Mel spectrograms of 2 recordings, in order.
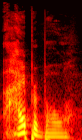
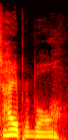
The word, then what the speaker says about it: hyperbole: just being uh all uh hype uh uh hyper bowl yeah that's verbally that's too much hyperbole hyperbole hyperbole yeah you're going hyper i'm being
